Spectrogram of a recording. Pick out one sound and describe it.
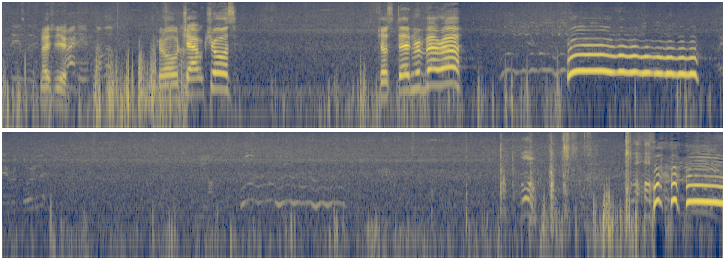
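Young men shout and whoop nearby outdoors.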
